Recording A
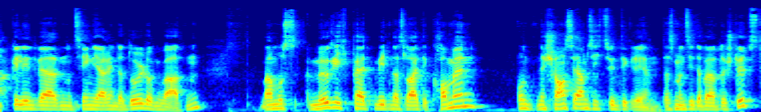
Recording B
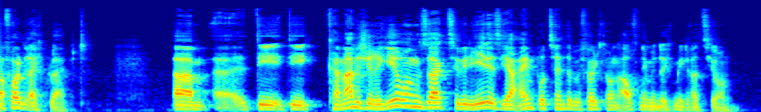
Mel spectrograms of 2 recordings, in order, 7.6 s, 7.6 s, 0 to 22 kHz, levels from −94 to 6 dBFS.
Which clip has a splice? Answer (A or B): A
